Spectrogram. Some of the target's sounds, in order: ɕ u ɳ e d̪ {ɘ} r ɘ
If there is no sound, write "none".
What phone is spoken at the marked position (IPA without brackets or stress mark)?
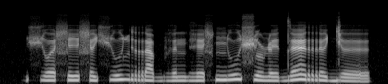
ɛ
